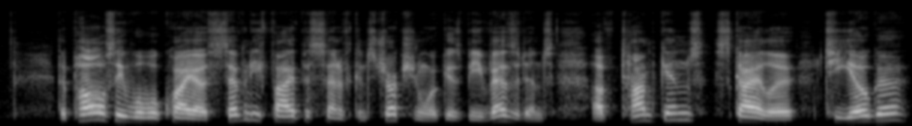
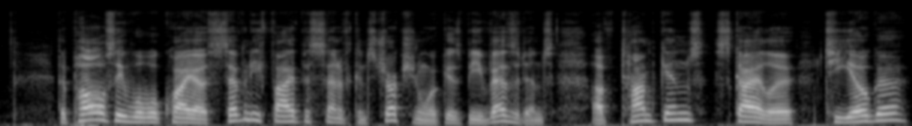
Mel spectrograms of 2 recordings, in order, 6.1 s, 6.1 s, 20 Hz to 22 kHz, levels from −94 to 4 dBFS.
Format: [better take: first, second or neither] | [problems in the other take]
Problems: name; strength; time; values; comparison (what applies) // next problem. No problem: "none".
second | thin; very; fading below 350 Hz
